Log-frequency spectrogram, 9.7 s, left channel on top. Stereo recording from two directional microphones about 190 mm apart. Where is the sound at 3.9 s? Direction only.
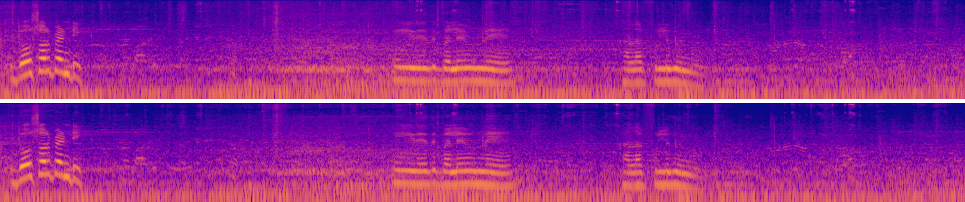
20° right (ahead or behind).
